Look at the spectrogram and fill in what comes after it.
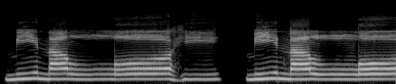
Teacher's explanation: Jaga ketebalannya. Jadi bukan cuman diangkat ee pangkal lidahnya ketika lamnya aja ya, tapi ketika madnya kan mad nih ya tetap tebal.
